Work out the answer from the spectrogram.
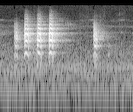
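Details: Oriental pied hornbill recorded in Malaysia: harsh, nasal squawking notes, a quick burst of four loud cackles followed after a short pause by one more, with no other sounds clearly heard.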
